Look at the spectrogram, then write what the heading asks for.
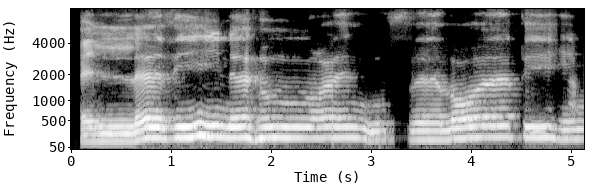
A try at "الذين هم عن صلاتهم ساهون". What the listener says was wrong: மாறுது பாத்தீங்களா. சொலாத்திஹிம் என்று வருது. சொ லா அல்ல ல சொ ல.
